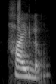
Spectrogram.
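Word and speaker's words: hilum: Present है यहाँ पे, इसको कहते हैं हाइलम, और हिलम भी किसे कह सकते हैं, कैसे भी प्रोनाउंस करो, हाइलम और हिलम दोनों सेम है।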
